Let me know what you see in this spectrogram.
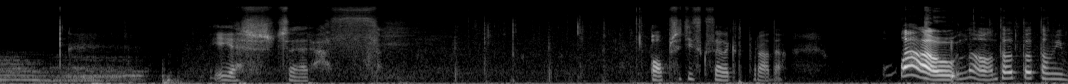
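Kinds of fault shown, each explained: Bit error spike: a single flipped bit corrupts one sample at 5.67 s, producing an isolated broadband tick peaking near about -26 dBFS, unrelated to the surrounding sound.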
